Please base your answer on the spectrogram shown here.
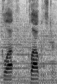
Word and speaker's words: Gloucester: It is pronounced Gloucester. Gloucester. Okay. What did I say? Gloucester. It's like Gloucester.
